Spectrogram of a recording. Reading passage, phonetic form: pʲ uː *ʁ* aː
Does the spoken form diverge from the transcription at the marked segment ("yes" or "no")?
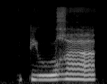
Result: no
